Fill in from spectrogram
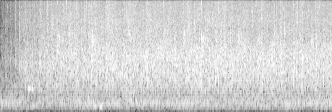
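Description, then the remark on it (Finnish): Steady applause from a crowd for someone who has told them what he read in the newspaper, a dense crackle of many hands clapping at an even, fairly loud level for the full five seconds, with no voices standing out. “Aplodit, kun kerroit meille, mitä olet lehdestä lukenut”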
